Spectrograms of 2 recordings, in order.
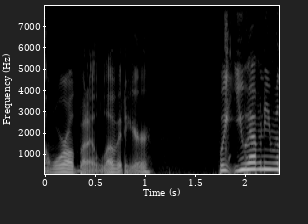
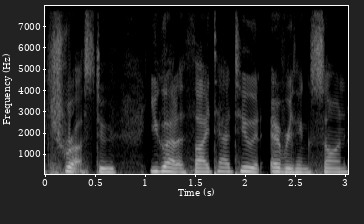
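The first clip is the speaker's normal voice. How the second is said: loud mock bro pep talk; egging-on bro; 7 dB louder than usual. Co-host playing the man's friend egging him on, mock bro voice. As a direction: hype up your buddy, loud. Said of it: "his friend was like".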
